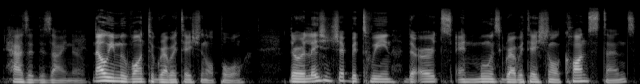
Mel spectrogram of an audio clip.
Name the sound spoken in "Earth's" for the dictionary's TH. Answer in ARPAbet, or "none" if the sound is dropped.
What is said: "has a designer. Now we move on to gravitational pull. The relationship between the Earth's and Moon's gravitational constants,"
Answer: T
